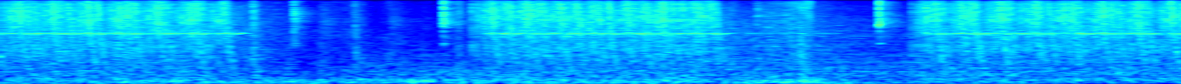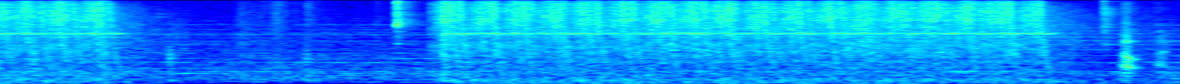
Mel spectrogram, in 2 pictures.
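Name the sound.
gunfire from ship weapons in the video game Star Citizen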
